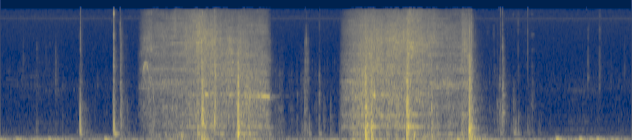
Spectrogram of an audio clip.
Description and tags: Old Drawer Open.Close
Opening and closing a old squeaky drawer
